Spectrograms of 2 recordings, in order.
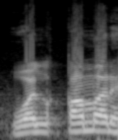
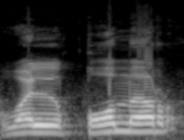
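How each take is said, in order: First: The heavy letter keeps a plain open a vowel. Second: The heavy letter's vowel is rounded toward o.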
